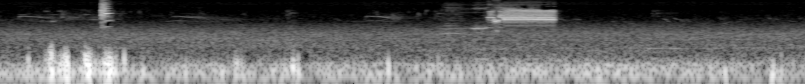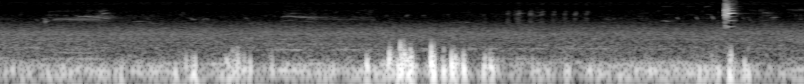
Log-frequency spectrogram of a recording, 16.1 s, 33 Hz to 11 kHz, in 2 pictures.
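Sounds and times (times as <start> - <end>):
faint bird chirps: 3.8 - 5.6
bird singing buzzy trill: 3.8 - 5.7.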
